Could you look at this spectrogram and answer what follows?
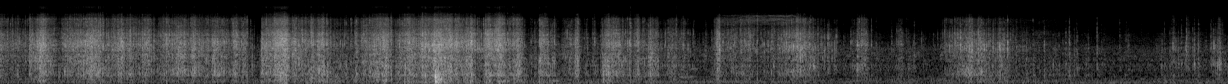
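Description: Thin clear plastic bag crinkling and rustling as it is handled and pulled open, most intense about four seconds in and dying down over the last couple of seconds.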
